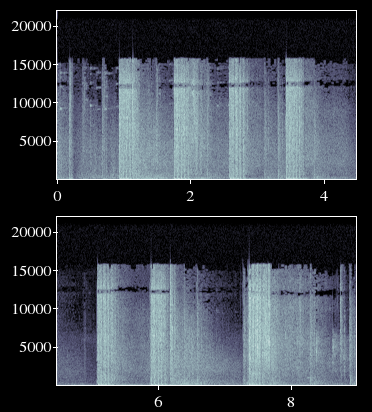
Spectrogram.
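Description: Video-game gunfire with a sniper rifle: loud, heavy shots at irregular intervals, about nine sharp blasts, each followed by a booming decay that fills the gaps.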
